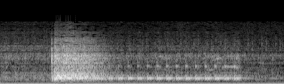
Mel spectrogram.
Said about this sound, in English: Well, that's the backfire problem in a research engine, and we can't have that in a motor car.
